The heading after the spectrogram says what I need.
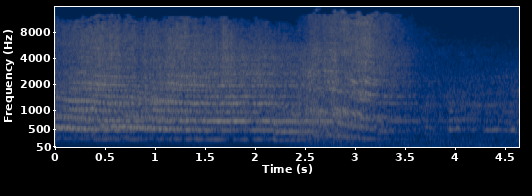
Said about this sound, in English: Hamilton absolutely flying, full 9 tenths faster than Raikkonen.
